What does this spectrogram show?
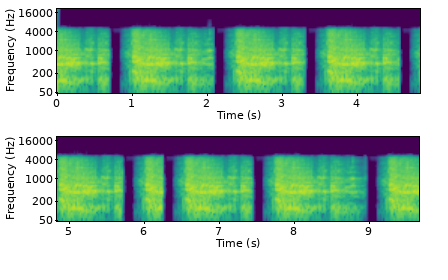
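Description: A lion roars in a string of loud, deep, rasping bursts about a second long, repeating with short pauses.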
